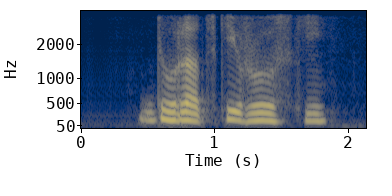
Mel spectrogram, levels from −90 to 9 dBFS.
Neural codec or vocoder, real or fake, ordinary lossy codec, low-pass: codec, 16 kHz in and 24 kHz out, 0.9 kbps, LongCat-Audio-Codec, four codebook decoder; fake; none; 3.6 kHz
